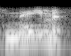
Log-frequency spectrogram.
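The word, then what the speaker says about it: Naaman: prophet Elisha he cures namon namon or or you might pronounce as nonon the commander of the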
